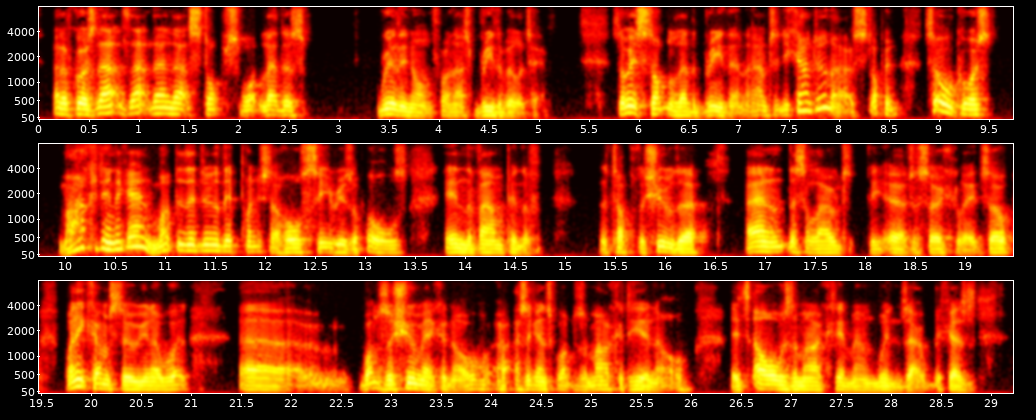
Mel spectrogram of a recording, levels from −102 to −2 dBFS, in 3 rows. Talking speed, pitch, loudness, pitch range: 190 wpm, 115 Hz, -24 LUFS, 105-140 Hz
